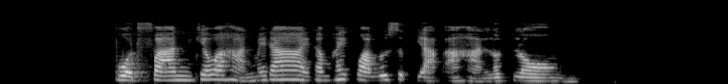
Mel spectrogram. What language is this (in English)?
Thai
